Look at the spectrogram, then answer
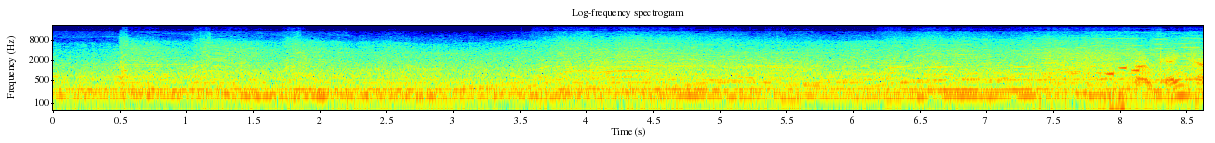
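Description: F1 race cars in the F1 2021 video game rev and pull away together at the race start, sweeping engine tones rising and overlapping, loud and continuous with a voice speaking over them.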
